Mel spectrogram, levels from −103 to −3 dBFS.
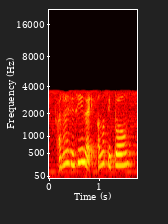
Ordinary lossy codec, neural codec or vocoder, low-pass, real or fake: MP3, 24 kbps; none; 3.6 kHz; real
